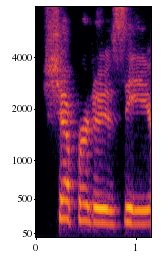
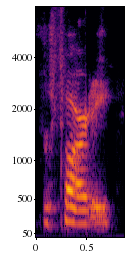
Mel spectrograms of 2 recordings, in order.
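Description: First: The word starts with 'sh' and ends in 'deez'. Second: The word starts with 's' and ends in 'dee'. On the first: The speaker calls it wrong. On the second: The speaker calls it right.

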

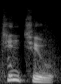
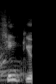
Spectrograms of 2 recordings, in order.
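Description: First: The second syllable starts with a ch sound. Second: The second syllable starts with a k sound. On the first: The speaker calls it right. "es Chinchu" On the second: The speaker calls it wrong. "No es Chinkyu"

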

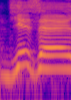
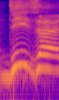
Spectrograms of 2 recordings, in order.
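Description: First: The word is pronounced the usual French way. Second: The word is pronounced the Italian way. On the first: The speaker calls it wrong. "on ne dit pas diesel" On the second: The speaker calls it right. "on doit dire diesel à propos de la marque italienne"

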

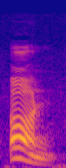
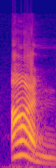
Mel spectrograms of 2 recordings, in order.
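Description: First: The word is pronounced like 'on'. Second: The word is pronounced like 'an'. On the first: The speaker calls it wrong. "Sometimes people pronounce it as on. But for me, it's not really the right pronunciation" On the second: The speaker calls it right. "Use the preposition an"

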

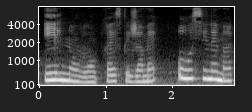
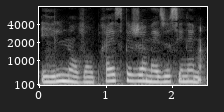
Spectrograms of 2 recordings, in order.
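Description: First: The words are kept separate without a linking consonant. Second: A final consonant is linked to the next vowel. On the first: "Vocês podem também pronunciar. ... que também está correto" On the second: "Aqui também eu fiz a liaison"

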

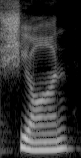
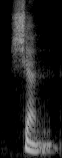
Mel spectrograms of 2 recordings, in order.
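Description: First: The ending is said as shion. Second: The ending is said as shan. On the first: The speaker calls it wrong. "não é shion" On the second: The speaker calls it right. "se pronuncia shan"

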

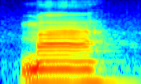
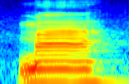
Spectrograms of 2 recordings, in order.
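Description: First: The syllable is said in a flat, level tone. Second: The same.

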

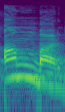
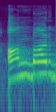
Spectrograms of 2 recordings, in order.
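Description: First: The word is said with an m before b. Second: The word is said with an n before b. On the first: The speaker calls it right. "ambar diyoruz" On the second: The speaker calls it wrong. "Anbar demiyoruz"

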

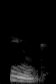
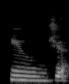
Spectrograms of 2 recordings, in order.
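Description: First: The vowel is short and the g is hard. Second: The vowel is long and the g is soft. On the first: The speaker calls it wrong. "not huge" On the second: The speaker calls it right. "It's making our U long, and it's making our G soft. So we say huge"

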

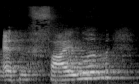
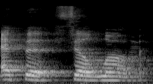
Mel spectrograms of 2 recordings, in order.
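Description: First: The 'phyll' part sounds like 'file'. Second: The 'phyll' part sounds like 'fill'. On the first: The speaker calls it wrong. "a lot of people want to say" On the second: The speaker calls it right. "It's phyll, not file"

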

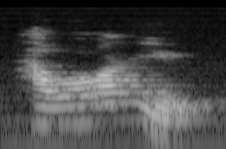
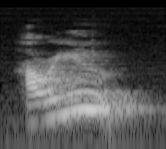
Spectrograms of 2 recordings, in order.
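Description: First: The word 'are' is stressed. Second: The word 'you' is stressed. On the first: "You can put the accent, the stress on the R" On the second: "Or you can put it on you"

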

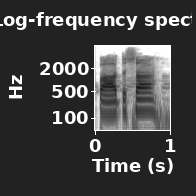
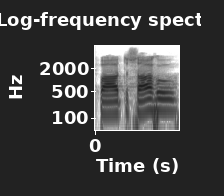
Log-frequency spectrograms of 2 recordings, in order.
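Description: First: It uses a 'sh' sound with no final vowel. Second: It uses a 'sh' sound and ends in 'u'. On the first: "ਕਈ ਸੰਗਤਾਂ ਤਿੰਨ ਤਰ੍ਹਾਂ ਦਾ ਉਚਾਰਨ ਕਰ ਜਾਂਦੀਆਂ" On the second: "ਕਈ ਸੰਗਤਾਂ ਤਿੰਨ ਤਰ੍ਹਾਂ ਦਾ ਉਚਾਰਨ ਕਰ ਜਾਂਦੀਆਂ"

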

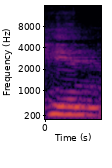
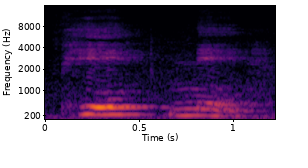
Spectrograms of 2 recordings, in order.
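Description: First: The two vowels have different sounds. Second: Both vowels have the same sound. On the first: The speaker calls it wrong. "Be careful not to say pene or pene" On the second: The speaker calls it right. "it's pene. So the two E's rhyme with each other"

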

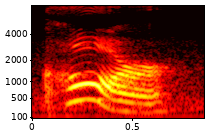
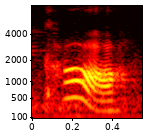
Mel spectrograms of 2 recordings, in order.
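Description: First: It is said with an American rolled R. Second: It is said British-style with no R sound.

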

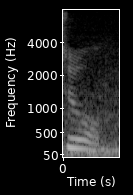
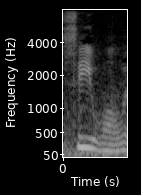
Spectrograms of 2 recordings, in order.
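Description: First: The name sounds like 'sue-ell'. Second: The name sounds like 'sea wall'. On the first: The speaker calls it right. "it's Sewell" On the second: The speaker calls it wrong. "the fella pronounced it as Seawall. Well, it's not Seawall"

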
